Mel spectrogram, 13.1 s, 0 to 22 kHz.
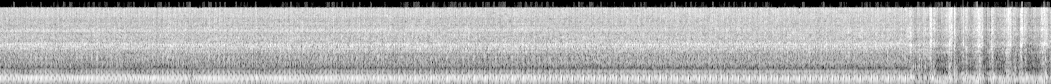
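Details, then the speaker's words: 1952 Chevy engine restarted after refitting the fuel pump ground wire, which had caused the earlier stall, running on gas with a little oil mixed in; steady low rumble at 3–4 beats per second, smooth idle without stumbling. Carburetor rebuild pending. "well she sounds pretty good i want you to see the happiness on my face"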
